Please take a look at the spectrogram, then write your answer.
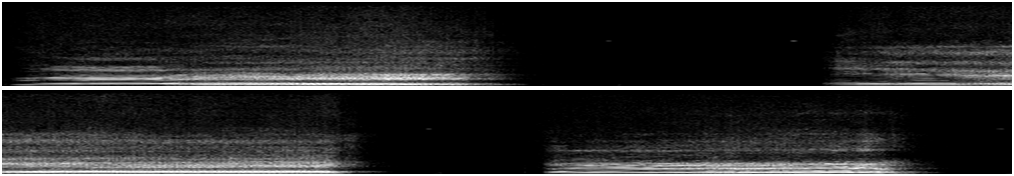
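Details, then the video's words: Dromedary in the desert giving low, rhythmic grumbles. Three long, throaty, harmonic moans of two to three seconds each, slightly wavering in pitch and fading downward, separated by clean silent pauses. "SOM DE DROMEDARIO"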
